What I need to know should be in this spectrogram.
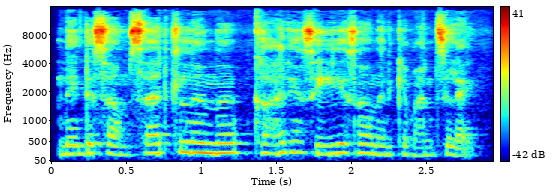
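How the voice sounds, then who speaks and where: A woman voicing a caring, protective young man who is an older brother, in an audio drama, speaking in a gentle but insistent, coaxing way. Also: medium pitch, fairly even intonation, fast, lightly acted. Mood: coaxing concern. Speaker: voice actor in fan audio drama.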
